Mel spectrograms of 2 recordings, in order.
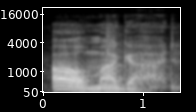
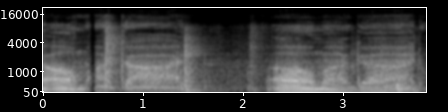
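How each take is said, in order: First: Loud, slow, drawn-out dismay; re-enacted loud exasperation; exasperated outburst. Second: Low, very slow, soft groan; re-enacted weary disbelief; exasperated dismay. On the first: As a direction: let the disbelief burst out, stretching each word. Brother's exasperation grows. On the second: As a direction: imitate a brother who can't believe it, dragging each word. Brother exasperated by the answer.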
